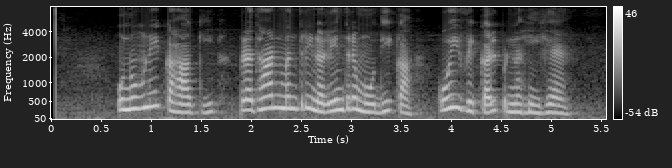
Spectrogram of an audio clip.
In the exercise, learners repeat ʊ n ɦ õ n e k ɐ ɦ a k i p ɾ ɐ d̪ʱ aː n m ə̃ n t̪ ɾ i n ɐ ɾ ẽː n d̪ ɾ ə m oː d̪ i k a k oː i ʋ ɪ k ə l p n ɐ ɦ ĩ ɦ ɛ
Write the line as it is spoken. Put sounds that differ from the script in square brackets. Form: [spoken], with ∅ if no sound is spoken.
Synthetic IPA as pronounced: ʊ n ɦ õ n e k ɐ ɦ a k i p ɾ ɐ d̪ʱ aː n m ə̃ n t̪ ɾ i n ɐ ɾ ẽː n d̪ ɾ ə m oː d̪ i k a k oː i ʋ ɪ k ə l p n ɐ ɦ ĩ ɦ [ɛː]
